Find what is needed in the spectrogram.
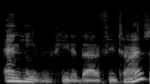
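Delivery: ordinary delivery, nothing marked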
